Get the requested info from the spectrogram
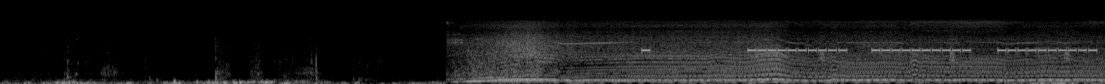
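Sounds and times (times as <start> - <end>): snowbike engine running: 4.5 - 11.0
high beeping tone: 7.5 - 11.0.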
